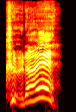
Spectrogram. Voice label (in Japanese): "くらえっ！", 戦闘ボイス 青年 中音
